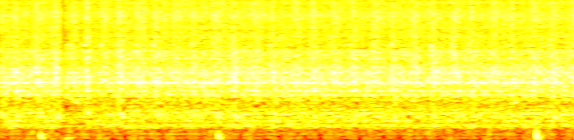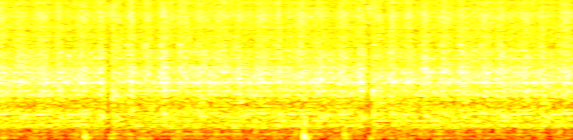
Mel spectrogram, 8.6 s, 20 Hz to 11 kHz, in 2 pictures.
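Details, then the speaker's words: 1981 Westwood Gazelle W11 ride-on mower, tired low-compression engine after winter storage, on a booster pack with a flat battery: starter churns with odd sharp pops but never runs; cranks but will not start, spark plug found quite fouled. "you can hear it wanting to go with the spark plug out you can see it's quite fouled"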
